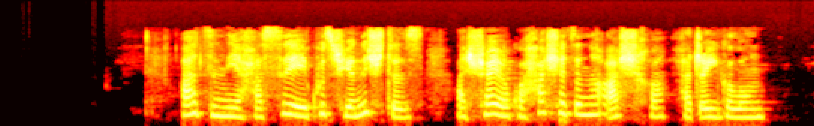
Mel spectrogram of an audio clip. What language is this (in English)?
Abkhazian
